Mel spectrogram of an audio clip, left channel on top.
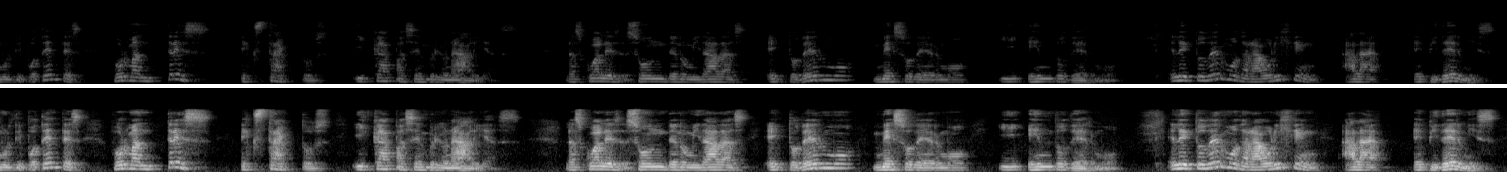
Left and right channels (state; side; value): quieter; left; 23.6 dB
